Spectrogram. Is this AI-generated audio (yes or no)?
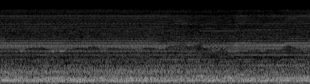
yes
